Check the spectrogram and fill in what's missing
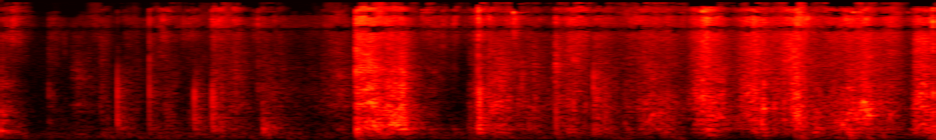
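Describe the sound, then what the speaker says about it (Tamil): Side zipper on a budget college bag drawn open or shut, giving a series of close rasping zips and rubbing strokes that grow louder partway through, with no talking. "இந்த பேக்கோட சைடில் உங்களுக்கு வந்து ஜிப் கொடுத்துருக்காங்க"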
